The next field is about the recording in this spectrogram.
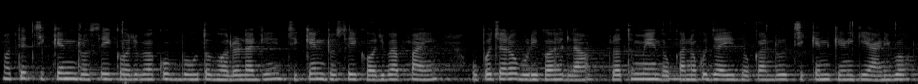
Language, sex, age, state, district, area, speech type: Odia, female, 45-60, Odisha, Kandhamal, rural, spontaneous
